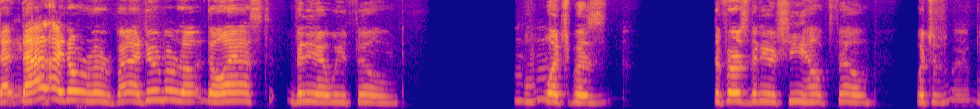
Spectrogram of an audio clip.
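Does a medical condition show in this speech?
Yes: cerebral palsy.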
